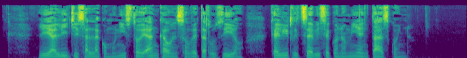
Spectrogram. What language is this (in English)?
Esperanto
